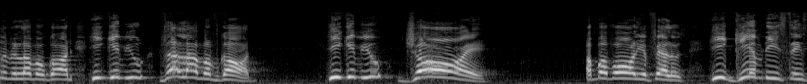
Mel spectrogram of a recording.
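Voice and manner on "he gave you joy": slow, with "He" punched high; emphatic preaching. Acted. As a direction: hammer each word of "He gave you joy". Preacher building to a climax.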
